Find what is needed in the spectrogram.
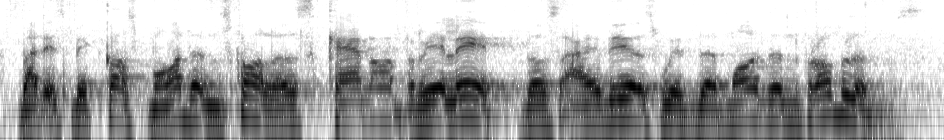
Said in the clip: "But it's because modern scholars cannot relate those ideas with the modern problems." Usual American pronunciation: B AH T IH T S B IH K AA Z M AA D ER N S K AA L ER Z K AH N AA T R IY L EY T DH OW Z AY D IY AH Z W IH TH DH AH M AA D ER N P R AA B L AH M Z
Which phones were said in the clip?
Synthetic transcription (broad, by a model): B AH T IH T S B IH K AA S M AA D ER N S K AA L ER S K AH N AA T R IY L EY T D OW S AY D IY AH S W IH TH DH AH M AA D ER N P R AA B L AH M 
